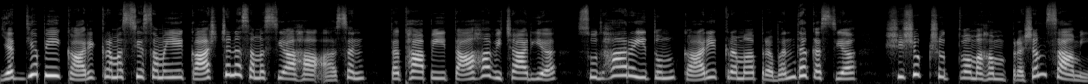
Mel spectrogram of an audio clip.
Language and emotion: Sanskrit, happy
